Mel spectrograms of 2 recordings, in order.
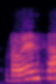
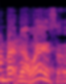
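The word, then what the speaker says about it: Wałęsa: invece nel campo della politica lec lec lec valensa valensa e un polacco famoso nel campo della religione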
